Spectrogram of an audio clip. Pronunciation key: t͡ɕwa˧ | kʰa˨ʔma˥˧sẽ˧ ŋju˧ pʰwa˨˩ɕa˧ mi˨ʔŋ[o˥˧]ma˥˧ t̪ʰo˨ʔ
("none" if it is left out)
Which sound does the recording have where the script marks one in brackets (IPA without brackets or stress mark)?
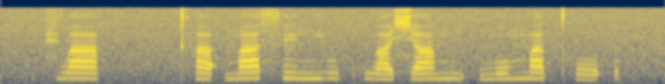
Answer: o˦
